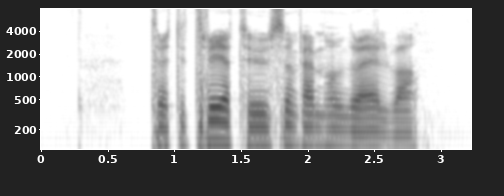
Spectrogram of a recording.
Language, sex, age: Swedish, male, 34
